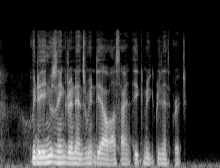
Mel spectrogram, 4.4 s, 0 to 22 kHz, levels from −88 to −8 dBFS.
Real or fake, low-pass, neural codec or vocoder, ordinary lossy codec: fake; none; autoencoder, 22.05 kHz, a latent of 192 numbers a frame, VITS, trained on many speakers; none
